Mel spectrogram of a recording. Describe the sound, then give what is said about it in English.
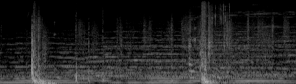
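Dull thumps of someone being butted and kicked along, two heavy hits well apart with a lighter knock between them, over a quiet, steady tonal background. “He butts and kicks her on her way.”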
